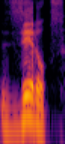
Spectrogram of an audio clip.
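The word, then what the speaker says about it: Xerox: যেমন এক্স ই আর ও এক্স, জেরক্স। তো এখানে জেরক্স বলবো না, জেরক্স, জেরক্স। তো জ, জ, জ উচ্চারণ হবে, জ।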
